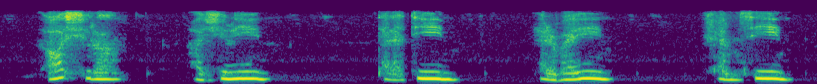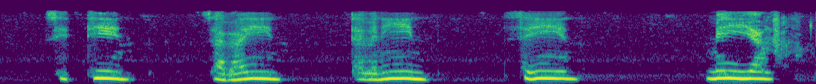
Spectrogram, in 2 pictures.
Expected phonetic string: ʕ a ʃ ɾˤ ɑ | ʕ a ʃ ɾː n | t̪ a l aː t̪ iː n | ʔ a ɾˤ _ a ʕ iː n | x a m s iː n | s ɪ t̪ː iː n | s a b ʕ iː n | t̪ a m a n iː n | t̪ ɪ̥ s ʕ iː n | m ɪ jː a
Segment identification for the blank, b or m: b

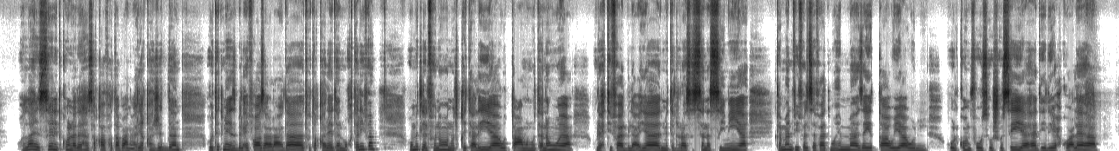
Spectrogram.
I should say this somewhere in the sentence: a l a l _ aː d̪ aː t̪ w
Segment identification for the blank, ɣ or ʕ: ʕ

